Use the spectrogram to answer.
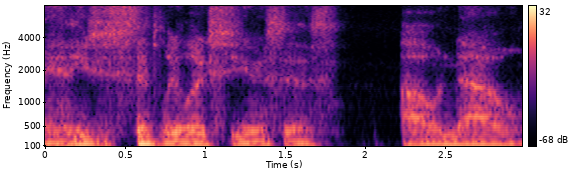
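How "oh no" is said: slightly maniacal, unhinged-sounding voice. Voicing a stranger who appears to the player: slightly maniacal voice. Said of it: "he has a slightly maniacal voice".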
